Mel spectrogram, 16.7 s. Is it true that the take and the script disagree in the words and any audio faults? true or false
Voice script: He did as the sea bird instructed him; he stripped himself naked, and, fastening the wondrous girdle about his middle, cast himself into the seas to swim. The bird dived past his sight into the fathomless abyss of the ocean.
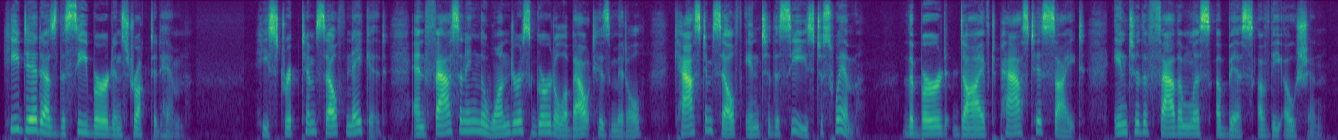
false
